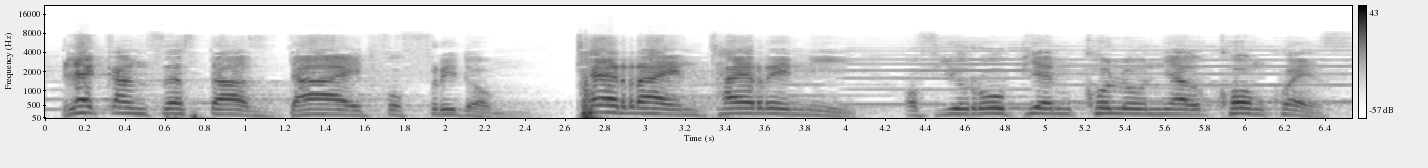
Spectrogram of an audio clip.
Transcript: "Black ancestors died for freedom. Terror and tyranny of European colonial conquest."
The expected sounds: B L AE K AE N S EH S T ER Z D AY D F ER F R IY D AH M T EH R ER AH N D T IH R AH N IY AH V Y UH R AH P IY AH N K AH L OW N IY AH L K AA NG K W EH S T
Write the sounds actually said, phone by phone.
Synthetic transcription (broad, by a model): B L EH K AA N S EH S T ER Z D AY D F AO F R IY D AH M T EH R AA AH N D T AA R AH N IY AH F Y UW R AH P IY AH N K AH L OW N IY AH L K AA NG K W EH S T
